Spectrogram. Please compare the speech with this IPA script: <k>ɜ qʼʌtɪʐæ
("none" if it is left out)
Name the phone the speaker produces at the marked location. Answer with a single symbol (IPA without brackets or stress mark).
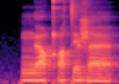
ŋ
